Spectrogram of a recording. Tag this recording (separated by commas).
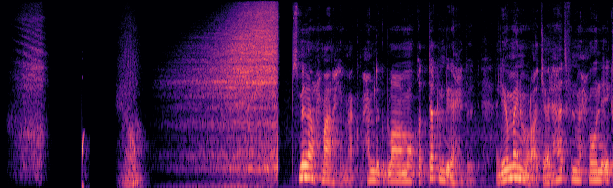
Speech, Plop, Music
